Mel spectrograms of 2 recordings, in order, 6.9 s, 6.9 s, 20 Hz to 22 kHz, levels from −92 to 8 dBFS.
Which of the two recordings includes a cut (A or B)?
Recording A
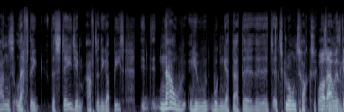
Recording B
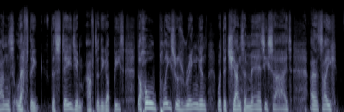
A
